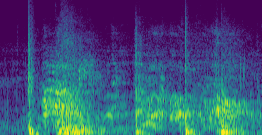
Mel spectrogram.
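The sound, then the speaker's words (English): Punches land in a fight: a few dull heavy thumps and slams cut through shouting and crowd noise, with voices rising between the blows. “aims a punch”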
